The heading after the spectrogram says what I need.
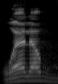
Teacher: mengganti huruf dhad dengan dal yang dibaca dengan o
